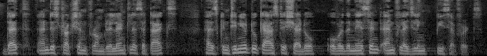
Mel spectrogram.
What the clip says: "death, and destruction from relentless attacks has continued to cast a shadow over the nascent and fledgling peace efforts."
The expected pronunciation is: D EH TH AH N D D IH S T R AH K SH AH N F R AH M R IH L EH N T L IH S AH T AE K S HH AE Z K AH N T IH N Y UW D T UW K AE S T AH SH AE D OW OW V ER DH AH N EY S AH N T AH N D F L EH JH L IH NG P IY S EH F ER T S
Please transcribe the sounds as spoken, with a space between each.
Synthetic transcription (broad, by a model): D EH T AH N D D IH S T R AH K SH AH N F R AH M R IH L EH N T L IH S AH T AE K S HH AE Z K AH N T IH N Y UW D T UW K AE S T AH SH AE D OW OW V ER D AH N EY S AH N T AH N D F L EH JH L IH NG P IY S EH F ER T S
